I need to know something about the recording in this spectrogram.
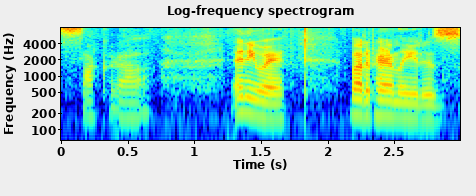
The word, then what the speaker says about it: Sakura: But my God, they mispronounce her name constantly. Sakura. It's not Sakura. It's Sakura.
